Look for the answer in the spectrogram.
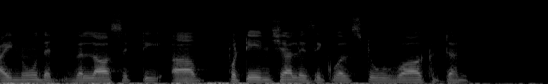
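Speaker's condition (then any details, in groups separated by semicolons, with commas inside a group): No condition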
